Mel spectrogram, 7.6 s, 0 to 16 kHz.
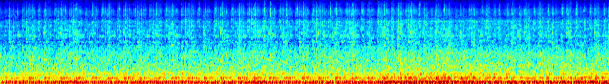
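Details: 1966 Mercury Monterey big-block Ford V8 after a fuel leak fix; deep, loud, even idle rumble with no misses, stumbles or knocks, "running like a top"; normal idle.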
